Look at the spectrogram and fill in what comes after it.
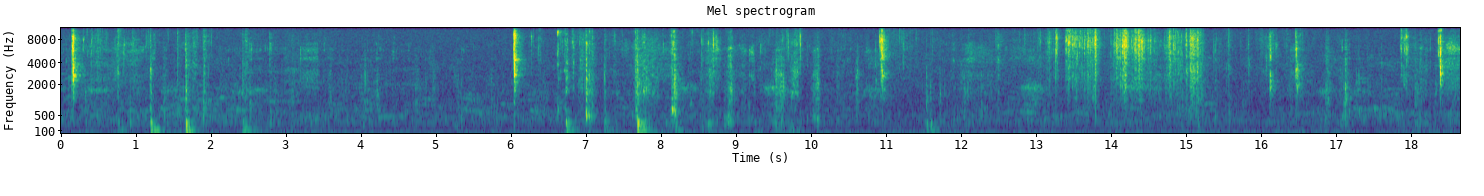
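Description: Close-miked eating sounds: chewing and wet mouth smacks as rice and curry are eaten by hand, with irregular sharp clicks.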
